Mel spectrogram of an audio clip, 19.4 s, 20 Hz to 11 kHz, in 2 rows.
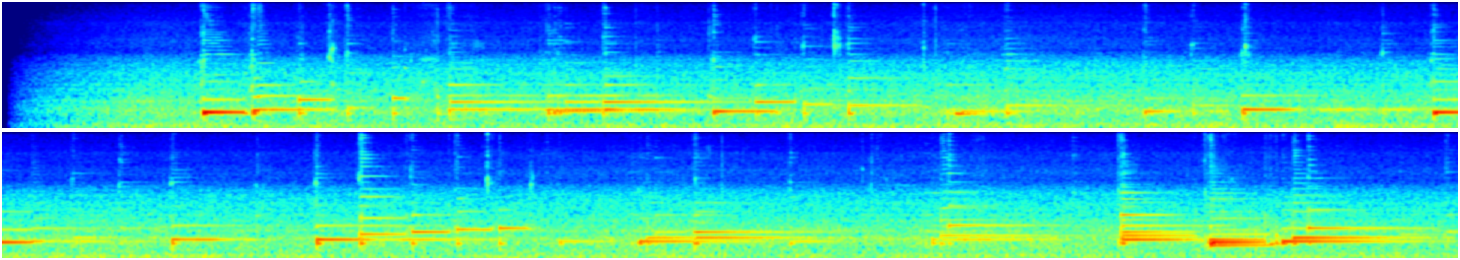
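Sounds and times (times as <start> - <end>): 
waves: 0.2 - 19.3
ukulele playing: 0.7 - 19.3.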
